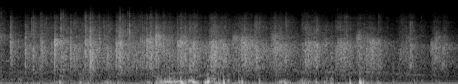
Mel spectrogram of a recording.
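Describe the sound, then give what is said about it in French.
A church audience claps in praise of Jesus with steady, continuous applause over a low rumbling undertone, holding fairly even in loudness throughout. “On acclame encore Jésus.”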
